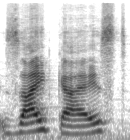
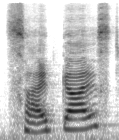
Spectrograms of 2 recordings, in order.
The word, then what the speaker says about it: Zeitgeist: Americans usually say Zeitgeist. In German we pronounce it Zeitgeist, Zeitgeist.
